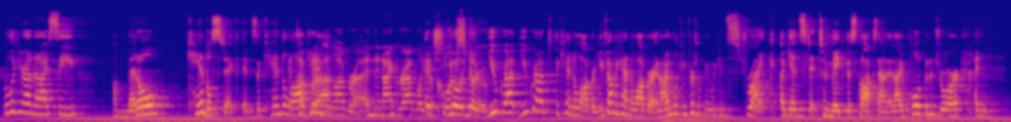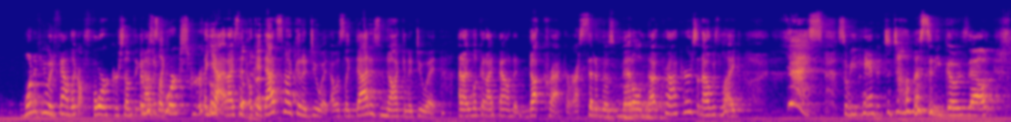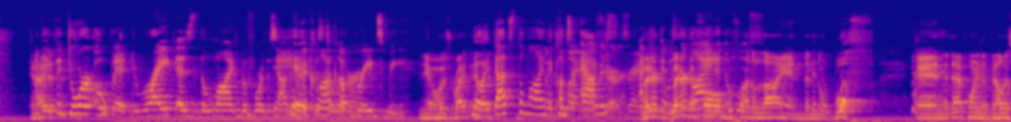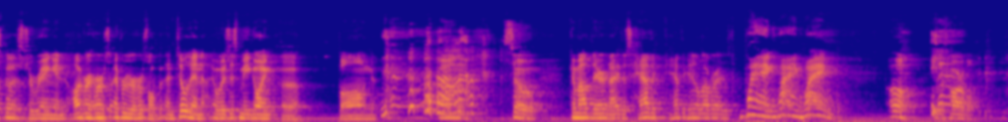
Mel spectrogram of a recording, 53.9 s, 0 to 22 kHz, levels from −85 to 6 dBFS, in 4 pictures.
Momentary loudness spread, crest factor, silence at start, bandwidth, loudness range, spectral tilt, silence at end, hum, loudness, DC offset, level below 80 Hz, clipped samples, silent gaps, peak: 11 LU; 20 dB; 0 s; 15 kHz; 3 LU; -4.5 dB/octave; 0.05 s; none; -23 LUFS; under 0.1%; -50 dBFS; under 0.1%; none; -4 dBFS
